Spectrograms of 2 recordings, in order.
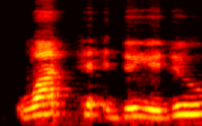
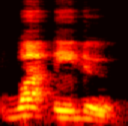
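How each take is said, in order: First: The T in 'what' is clearly pronounced. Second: The T in 'what' is reduced. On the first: "instead of saying" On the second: "I reduce this T a lot. ... I'll say"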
